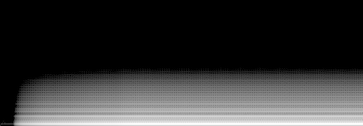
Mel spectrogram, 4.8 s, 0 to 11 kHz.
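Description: A steady synthesizer tone, sent into the Angle Grinder wave shaper's grind input with its wave shaping sliders all the way down, then through an AI007 Quad VCA mixer. It starts abruptly and holds as a loud, buzzy, harmonic-rich drone at constant pitch.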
